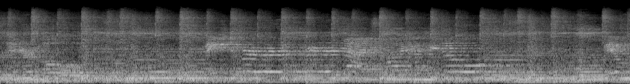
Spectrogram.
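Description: Live country band playing: acoustic guitars, electric bass and a drum kit keeping a steady beat, with a melody line that slides between notes.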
